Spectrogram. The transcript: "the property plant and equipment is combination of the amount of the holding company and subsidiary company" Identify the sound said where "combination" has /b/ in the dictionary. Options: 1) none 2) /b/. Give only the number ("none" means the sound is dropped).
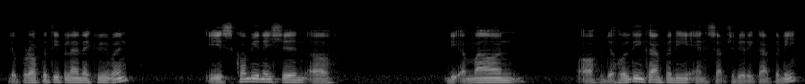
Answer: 2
